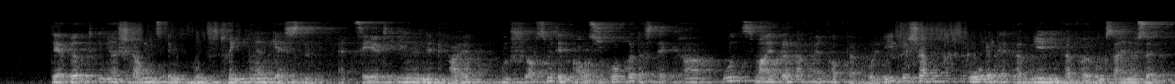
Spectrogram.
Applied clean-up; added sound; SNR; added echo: neural separator model SepFormer DNS4.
